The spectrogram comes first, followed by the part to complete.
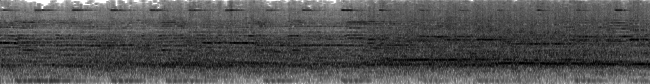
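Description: Traditional Muay Thai fight music (sarama): a wavering, sliding Thai oboe (pi java) melody over a steady drum beat of about two beats a second, with small regular cymbal ticks. A crowd cheers underneath.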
